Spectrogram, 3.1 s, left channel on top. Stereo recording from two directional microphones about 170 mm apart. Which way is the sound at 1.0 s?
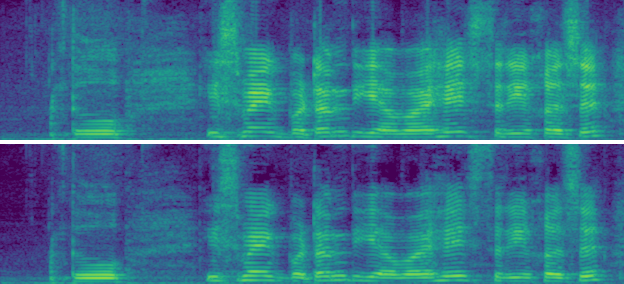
70° right (ahead or behind).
